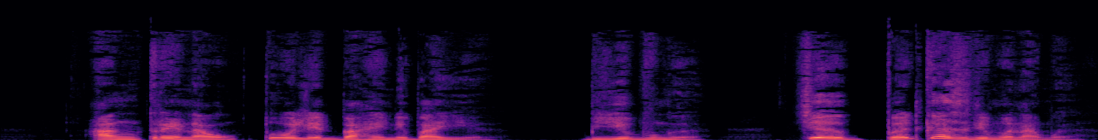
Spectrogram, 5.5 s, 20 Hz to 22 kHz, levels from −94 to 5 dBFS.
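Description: Throughout this speech recording the sound is swirly, smeared and hollow, with blurred attacks and nothing above 19.5 kHz. This is generation loss, likely from around ten lossy re-encodes, which fits a Vorbis chain near 70 kbit/s, with quantisation noise and spectral holes compounding.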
